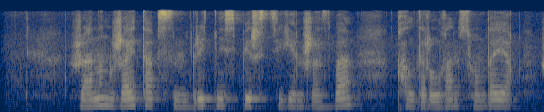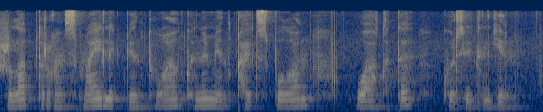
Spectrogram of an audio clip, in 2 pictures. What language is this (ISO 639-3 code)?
kaz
